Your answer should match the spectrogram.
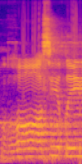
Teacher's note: غاسق، غین کو موٹا کریں، قاف کو بھی موٹا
